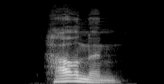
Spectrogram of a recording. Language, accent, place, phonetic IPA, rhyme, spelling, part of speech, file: German, Germany, Berlin, [ˈhaʁnən], -aʁnən, harnen, verb, De-harnen.ogg
- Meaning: to urinate (especially of animals)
